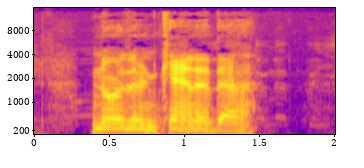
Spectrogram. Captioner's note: speaking French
